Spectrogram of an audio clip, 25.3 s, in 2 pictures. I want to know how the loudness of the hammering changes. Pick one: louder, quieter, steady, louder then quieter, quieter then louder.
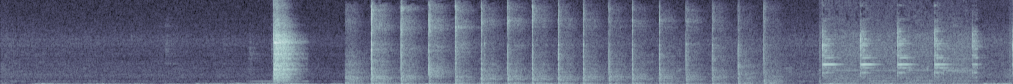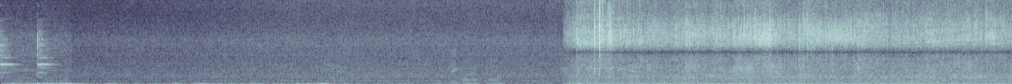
quieter.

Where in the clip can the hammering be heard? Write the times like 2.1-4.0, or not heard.
3.1-13.6.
